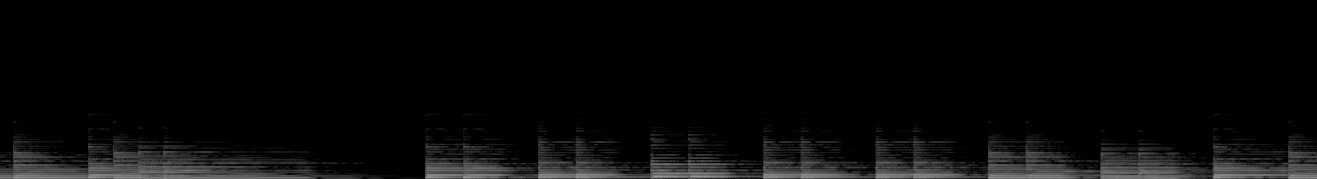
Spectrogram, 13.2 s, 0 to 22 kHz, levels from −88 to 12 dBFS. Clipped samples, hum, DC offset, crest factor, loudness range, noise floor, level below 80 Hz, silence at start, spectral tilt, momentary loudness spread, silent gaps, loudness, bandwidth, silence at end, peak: under 0.1%; none; under 0.1%; 14 dB; 4 LU; -81 dBFS; -74 dBFS; 0 s; -7.5 dB/octave; 11 LU; none; -39 LUFS; 6.6 kHz; 0 s; -24 dBFS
